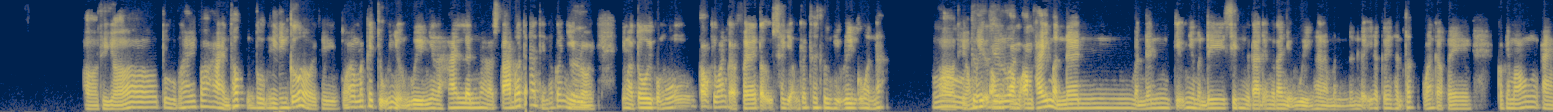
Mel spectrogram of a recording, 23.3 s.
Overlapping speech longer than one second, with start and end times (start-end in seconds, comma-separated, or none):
14.1-15.3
